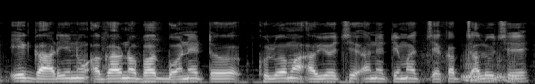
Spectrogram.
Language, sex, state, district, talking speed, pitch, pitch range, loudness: Gujarati, male, Gujarat, Valsad, 155 wpm, 135 Hz, 130-140 Hz, -16 LUFS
